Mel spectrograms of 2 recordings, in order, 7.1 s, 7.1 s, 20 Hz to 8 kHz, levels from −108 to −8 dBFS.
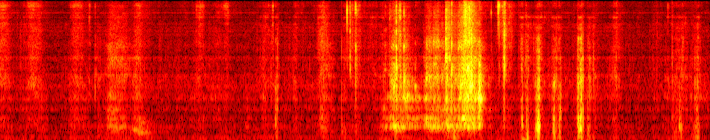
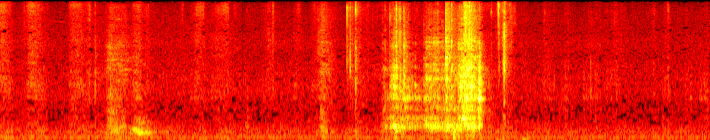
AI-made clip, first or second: first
